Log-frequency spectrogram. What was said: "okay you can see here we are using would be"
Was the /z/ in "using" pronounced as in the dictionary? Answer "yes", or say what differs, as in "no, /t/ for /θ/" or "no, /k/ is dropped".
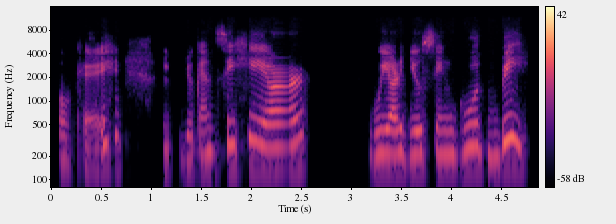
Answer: no, /s/ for /z/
